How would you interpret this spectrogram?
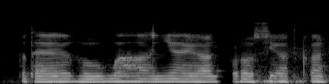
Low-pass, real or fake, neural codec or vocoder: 7.2 kHz; fake; codec, 44.1 kHz, 3.4 kbps, Pupu-Codec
